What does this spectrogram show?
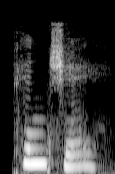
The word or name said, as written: pinche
